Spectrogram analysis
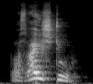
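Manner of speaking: a king losing patience, loud; irritated king. Acted. King irritated with the hideous figure, loud snap. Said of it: "sagt der König ganz gereizt".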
